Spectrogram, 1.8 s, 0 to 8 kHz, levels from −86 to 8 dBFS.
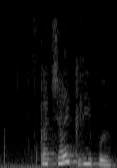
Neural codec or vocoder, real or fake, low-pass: none; real; 7.2 kHz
